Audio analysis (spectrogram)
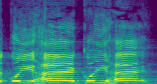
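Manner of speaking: loud, high call into the garden; calling out loudly. Acted. Young man calling for the garden's owner, loud high call. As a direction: shout to find anyone there. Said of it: "زور زور سے آواز دینے لگا".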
